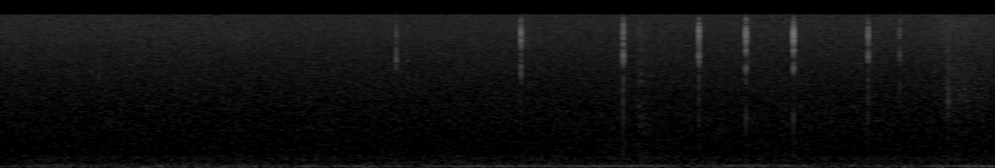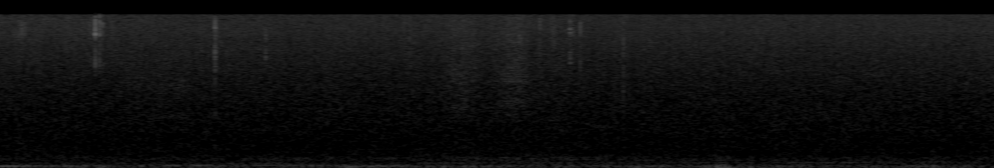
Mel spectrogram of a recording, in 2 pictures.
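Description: Long red-painted fingernails tap and click along the wavy-patterned back of a hand-sized white plastic paddle hairbrush with a purple handle, plastic bristles and a hollow plastic body. The result is a scattered series of quiet, very short, bright clicks over a soft low-frequency background hum.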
